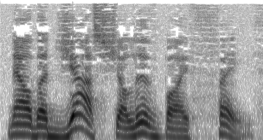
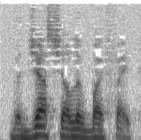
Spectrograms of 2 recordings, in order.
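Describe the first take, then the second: First: "Now the just shall live by faith" read slowly, word by word. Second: Said in the usual way. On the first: Shown as a demonstration. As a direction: dwell on each word of the verse.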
